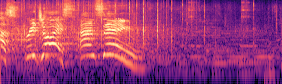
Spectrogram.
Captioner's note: applause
